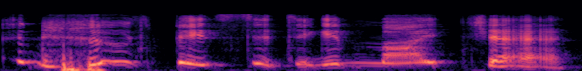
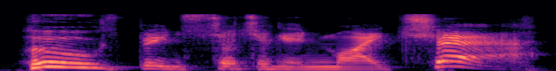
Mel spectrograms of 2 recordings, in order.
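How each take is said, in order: First: It is said in a high, squeaky voice. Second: It is said in a deep, gruff voice.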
